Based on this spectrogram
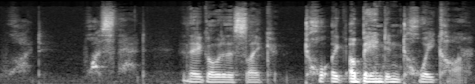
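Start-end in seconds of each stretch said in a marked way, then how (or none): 0.1-1.5 whispered. Retold or imitated. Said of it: "And they're like".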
